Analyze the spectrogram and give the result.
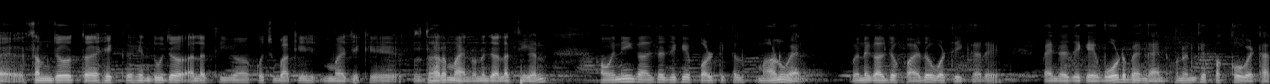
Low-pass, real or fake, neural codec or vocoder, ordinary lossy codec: none; real; none; none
